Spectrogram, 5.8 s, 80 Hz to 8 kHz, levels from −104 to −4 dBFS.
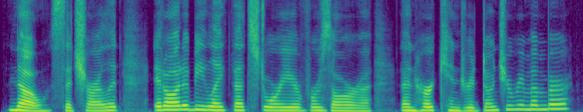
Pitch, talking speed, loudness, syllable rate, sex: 240 Hz, 185 wpm, -19 LUFS, 5.2 syllables/s, female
